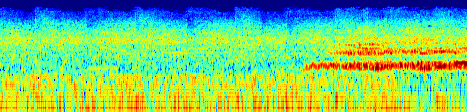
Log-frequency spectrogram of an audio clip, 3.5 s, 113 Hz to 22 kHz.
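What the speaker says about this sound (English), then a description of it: "When traveling at 200 kilometers an hour, any braking is emergency braking." A car brakes hard from 200 km/h, its tires skidding with a rising squeal that grows louder toward the end over a broad rushing roar.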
